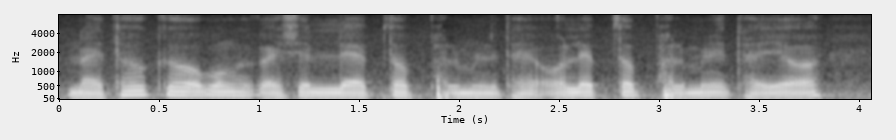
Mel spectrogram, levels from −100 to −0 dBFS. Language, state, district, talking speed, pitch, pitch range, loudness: Kokborok, Tripura, West Tripura, 175 wpm, 125 Hz, 115-130 Hz, -16 LUFS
